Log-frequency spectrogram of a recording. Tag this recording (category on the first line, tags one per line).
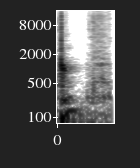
Sound effects > Other mechanisms, engines, machines
bam
knock
sfx
little
wood
fx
